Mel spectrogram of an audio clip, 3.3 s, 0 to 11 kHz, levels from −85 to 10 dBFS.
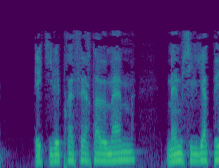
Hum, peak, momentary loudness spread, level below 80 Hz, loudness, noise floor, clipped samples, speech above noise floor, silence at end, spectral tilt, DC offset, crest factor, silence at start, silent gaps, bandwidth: none; -10 dBFS; 7 LU; -44 dBFS; -26 LUFS; -63 dBFS; under 0.1%; 39 dB; 0 s; -7 dB/octave; under 0.1%; 16 dB; 0.5 s; none; 6.6 kHz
